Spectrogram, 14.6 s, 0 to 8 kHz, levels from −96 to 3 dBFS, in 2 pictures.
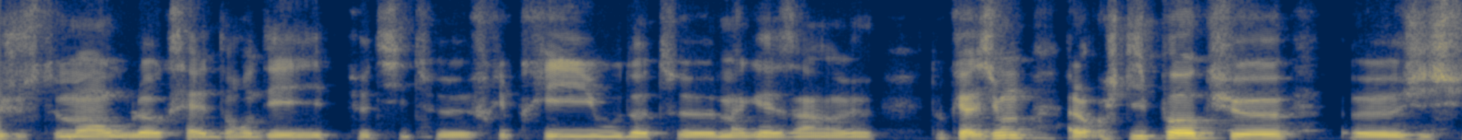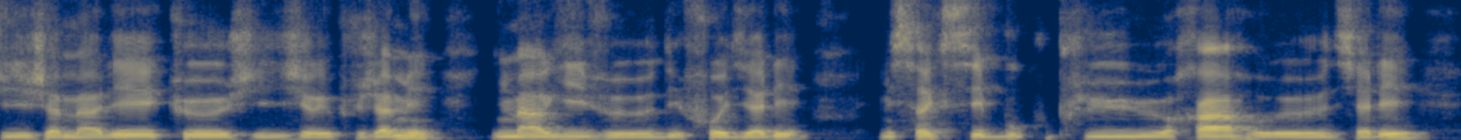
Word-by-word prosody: justement, 115 0 -3
ou 110 -1 -2
là 110 0 +3
que 105 - -12
ça - - -3
ait - - 0
dans 105 0 -6
des 105 0 -3
petites, 160 - -11
heu, 105 -1 -2
friperies 115 +2 -4
ou 110 -1 -3
d'autres, 105 +1 -2
heu, 105 0 +2
magasins, 105 0 -2
heu, 105 +1 -4 0.3
d'occasion. 145 +6 +2 0.2
Alors, 115 - +1
heu, - - -9
je 115 - -7
dis 130 0 -1
pas 145 0 +10
que, 125 -3 +3 0.3
heu, 105 0 +3
j'y 105 +1 -5
suis 105 0 -2
jamais 100 -1 0
allé, 110 +4 +2
et 110 -1 0
que 110 -1 +1
j'i 105 -2 -7
j'irai 100 -1 -1
plus 105 +1 -12
jamais! 130 +5 +2 0.3
Il 110 - 0
m'arrive, 110 +1 +1
heu, 100 -1 -1
des 100 0 -4
fois, 105 +1 +1
d'y 105 0 -1
aller. 120 +3 0 0.3
Mais 110 - -5
c'est 120 - -1
vrai 120 - +1
que 120 - -4
c'est 115 - 0
beaucoup 110 +1 -8
plus 110 0 -2
rare, 125 +1 +3
heu, 105 -1 +1
d'y 100 +1 -6
aller, 135 +6 +1
110 Hz, 215 wpm, -22 LUFS, 105-115 Hz, 0.3 s, pas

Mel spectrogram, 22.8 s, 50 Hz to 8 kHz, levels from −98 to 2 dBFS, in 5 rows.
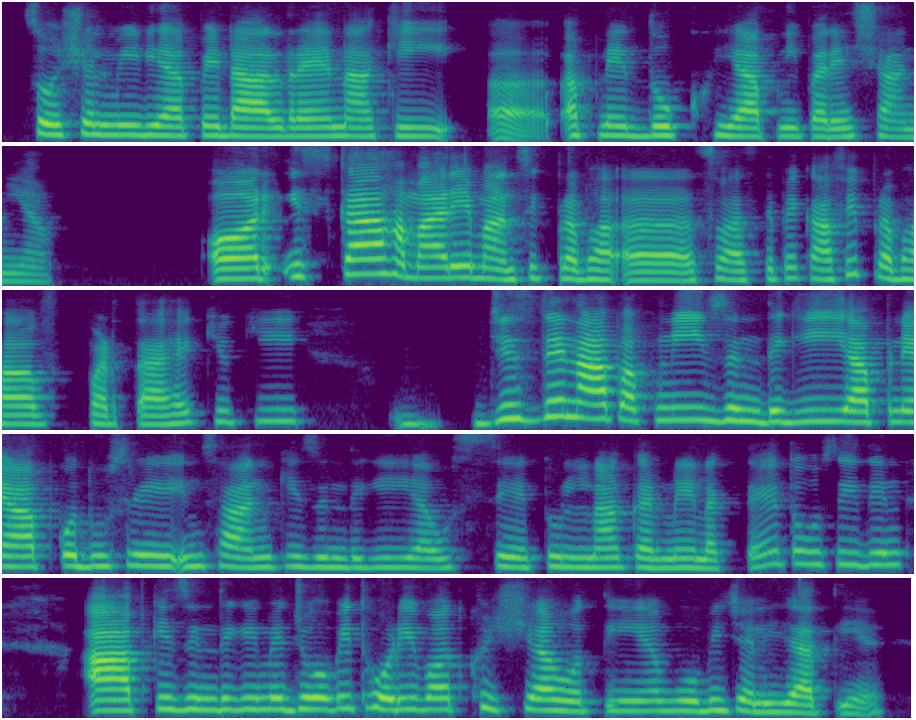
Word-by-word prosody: Social 220 -1 +2
media 205 -2 +1
पे 200 -1 0
डाल 180 -1 +3
रहे 180 0 -1
हैं, 185 - -2
ना 180 -1 -1
कि 180 -2 -7
अ, - - -9 0.3
अपने 195 0 -2
दुख 195 +1 -1
या 190 -3 +1
अपनी 175 +1 -3
परेशानियाँ। 170 -3 -6 0.8
और 215 +1 +6
इसका 275 +4 +3 0.2
हमारे 230 -1 +3
मानसिक 220 0 -2
प्रभा 205 -2 0
अ, 180 -1 0
स्वास्थ्य 185 -1 -4
पे 225 +2 -8
काफ़ी 215 +6 -3
प्रभाव 195 -9 0 0.2
पड़ता 180 -1 -3
है 200 - -3
क्योंकि, 240 +2 -12 0.9
जिस 280 +9 +1
दिन 335 0 +3
आप 295 -1 +9
अपनी 265 +1 -1
ज़िंदगी 240 -1 0
या 235 -2 +5
अपने 230 +1 -1
आपको 215 +1 +2
दूसरे 225 +1 -1
इंसान 210 -2 -2
की 215 +1 -7
ज़िंदगी 200 -1 -5
या 190 -1 -4
उससे 195 +2 -4
तुलना 200 -2 -2
करने 190 -1 -2
लगते 180 +1 -6
हैं, 255 +4 -7
तो 275 0 -6
उसी 260 0 -8
दिन 250 +1 -4 0.5
आपकी 220 +2 +7
ज़िंदगी 235 0 -1
में 240 -1 +1
जो 245 0 +4
भी 260 +2 -4
थोड़ी-बहुत 240 -2 +1
खुशियाँ 235 -3 0
होती 210 0 -3
हैं, 210 - -4
वो 210 0 -1
भी 220 +2 0
चली 190 -5 -1
जाती 165 -3 0
हैं 175 +6 -12
215 Hz, 165 wpm, -22 LUFS, 190-235 Hz, 0.9 s, आप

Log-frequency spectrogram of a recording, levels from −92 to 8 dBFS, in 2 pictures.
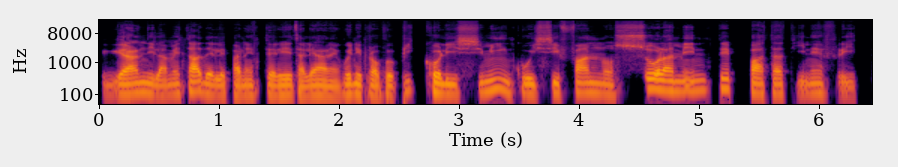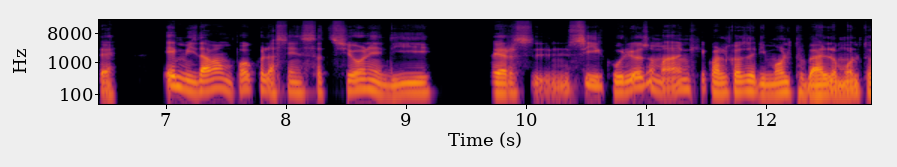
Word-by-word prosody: uhm, - - -11
grandi 110 +2 +5
la 95 - +2
metà 110 +6 +4
delle 100 -3 +2
panetterie 95 +1 +1
italiane, 95 -1 +2
quindi 105 +2 +2
proprio 95 -1 +1
piccolissimi, 120 +2 0
in 130 - -3
cui 110 -2 0
si 115 - -2
fanno 115 -3 +1
solamente 140 +4 +2
patatine 110 0 +1
fritte, 85 -4 -7 0.3
e - - +2
mi 145 -8 -1
dava 135 +4 +4
un 160 -5 -4
po' - - -3
quella - - -3
sensazione 120 +3 -4
di 115 +4 -3 0.5
per 115 -1 +1
s 115 - -10
sì, 90 -1 -5
curioso, 125 +5 -1
ma, 155 - -2
anche 150 -2 -5
qualcosa 125 +1 0
di 110 -3 -4
molto 115 +2 -2
bello, 100 +2 +3
molto - - -2
115 Hz, 170 wpm, -23 LUFS, 105-130 Hz, 0.5 s, grandi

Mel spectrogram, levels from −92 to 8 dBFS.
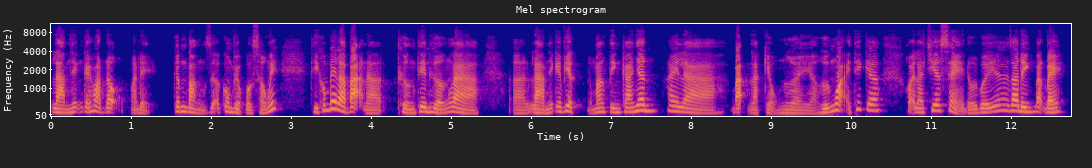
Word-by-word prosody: làm 135 -3 +2
những 155 +3 -5
cái 160 -1 -1
hoạt - - +2
động - - +2 0.2
mà - - -6
để - - -5 0.3
cân 170 -1 0
bằng 130 -9 0
giữa - - -5
công 170 -4 -1
việc, 140 - 0
cuộc 115 -1 -4
sống - - -4
ấy, 240 +5 +1 0.4
thì 150 - -2
không 200 +8 -2
biết 270 - +7
là 215 - +8
bạn, - - +5
à, 110 -1 -3 0.2
thường 125 -4 -3
thiên 165 +6 +3
hướng 140 -1 0
là, 120 -10 +3 0.4
à, 115 0 -6
làm 130 -2 +2
những 140 - -5
cái 170 - -1
việc 180 -1 +4 0.2
mang 145 +8 -1
tính 145 -2 -2
cá 155 0 +2
nhân, 190 +1 +3
hay 185 -3 0
là 125 -8 0 0.2
bạn - - +3
là - - -3
kiểu - - -5
người, 115 -1 -7
ờ, 100 - -10
hướng 135 +6 -1
ngoại 220 +2 +5
thích, 245 -2 -3
a, 205 -1 +3 0.4
gọi - - -1
là, 140 -1 0
chia 200 +8 +1
sẻ 195 -3 0
đối 115 +1 -4
với, 145 +4 0
a, 200 +1 -4
gia 195 0 +5
đình, 160 -3 +3
bạn 165 - 0
bè? 140 +2 +5
145 Hz, 265 wpm, -24 LUFS, 120-175 Hz, 0.4 s, là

